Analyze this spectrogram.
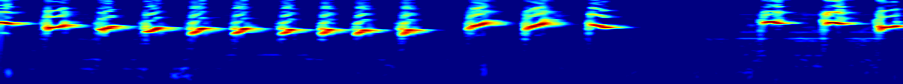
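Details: Lure song of a Greater green leafbird, meant to stir a young leafbird to answer at once: a long string of about twelve sharp, descending whistles, then three higher swooping notes, silence, and three more whistles.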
